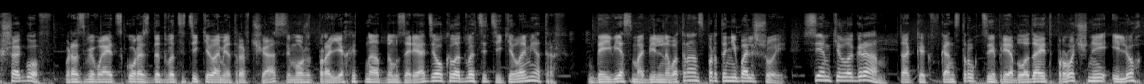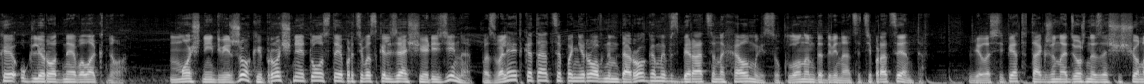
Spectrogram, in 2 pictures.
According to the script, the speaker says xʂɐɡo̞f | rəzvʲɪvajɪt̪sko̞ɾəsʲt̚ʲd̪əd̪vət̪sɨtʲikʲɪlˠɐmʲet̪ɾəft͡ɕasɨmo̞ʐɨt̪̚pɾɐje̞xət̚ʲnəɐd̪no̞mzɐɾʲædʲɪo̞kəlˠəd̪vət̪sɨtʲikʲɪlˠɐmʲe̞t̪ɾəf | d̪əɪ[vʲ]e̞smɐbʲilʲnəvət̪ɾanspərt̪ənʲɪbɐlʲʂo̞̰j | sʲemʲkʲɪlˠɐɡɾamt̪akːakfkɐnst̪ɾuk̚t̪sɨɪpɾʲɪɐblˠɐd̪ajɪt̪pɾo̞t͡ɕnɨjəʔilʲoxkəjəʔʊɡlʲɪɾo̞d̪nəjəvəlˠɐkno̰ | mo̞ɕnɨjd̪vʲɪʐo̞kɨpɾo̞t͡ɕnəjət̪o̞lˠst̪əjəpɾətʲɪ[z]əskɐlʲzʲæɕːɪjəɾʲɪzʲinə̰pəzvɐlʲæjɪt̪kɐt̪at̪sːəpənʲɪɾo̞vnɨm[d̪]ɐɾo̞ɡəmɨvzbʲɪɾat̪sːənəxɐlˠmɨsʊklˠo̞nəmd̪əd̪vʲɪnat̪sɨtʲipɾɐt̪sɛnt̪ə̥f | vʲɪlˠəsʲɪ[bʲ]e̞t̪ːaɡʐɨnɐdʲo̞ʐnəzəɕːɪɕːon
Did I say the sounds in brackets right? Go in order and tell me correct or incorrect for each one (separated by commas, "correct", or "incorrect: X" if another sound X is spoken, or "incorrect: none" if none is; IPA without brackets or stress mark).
correct, incorrect: v, correct, incorrect: pʲ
